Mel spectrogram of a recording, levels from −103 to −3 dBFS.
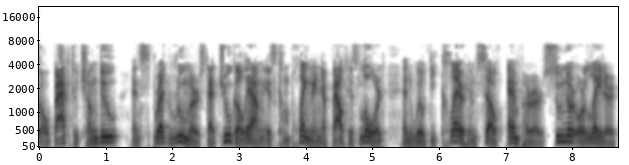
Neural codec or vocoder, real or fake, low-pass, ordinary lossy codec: none; real; 7.2 kHz; MP3, 32 kbps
